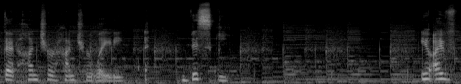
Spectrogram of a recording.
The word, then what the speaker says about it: Hunter x Hunter: it bisy like that Hunter Hunter lady bisy you know I've I've never I've never seen Hunter Hunter it's pronounced like that right you don't say Hunter x Hunter I've heard it's good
